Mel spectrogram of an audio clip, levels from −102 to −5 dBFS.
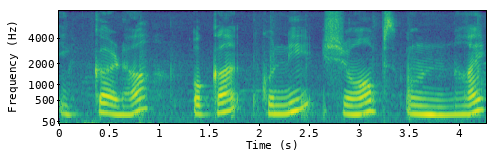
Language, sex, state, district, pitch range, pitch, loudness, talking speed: Telugu, female, Andhra Pradesh, Sri Satya Sai, 185-230 Hz, 195 Hz, -17 LUFS, 70 wpm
